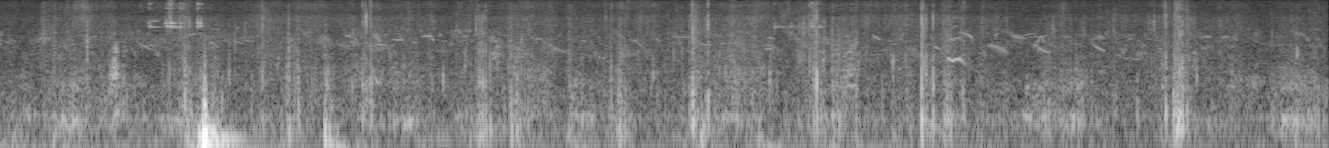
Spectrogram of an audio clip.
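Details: Grass-eating horses on a summer morning in Mongolia's Tuv province; one loud dull thump early on, then scattered crunchy bites and soft munching clicks over a low rural hum.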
